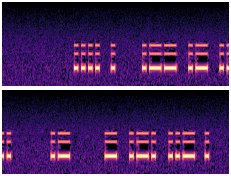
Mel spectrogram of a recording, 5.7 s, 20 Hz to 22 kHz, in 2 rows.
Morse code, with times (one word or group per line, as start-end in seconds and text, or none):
0.9-1.4 HE
1.8-2.9 WAS
3.5-3.7 A
4.1-5.4 TRUE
